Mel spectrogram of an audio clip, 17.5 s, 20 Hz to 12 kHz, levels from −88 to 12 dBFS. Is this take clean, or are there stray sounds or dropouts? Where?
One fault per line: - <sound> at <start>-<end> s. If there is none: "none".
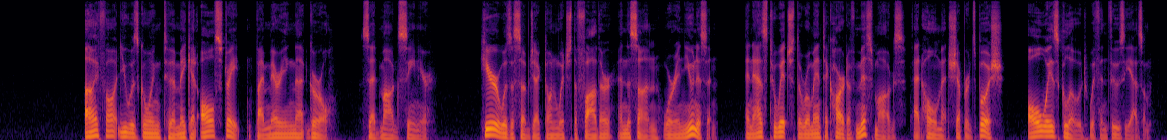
none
